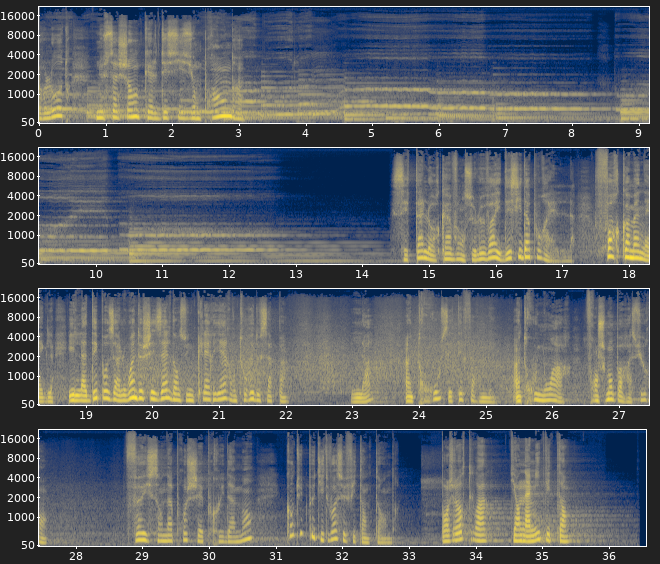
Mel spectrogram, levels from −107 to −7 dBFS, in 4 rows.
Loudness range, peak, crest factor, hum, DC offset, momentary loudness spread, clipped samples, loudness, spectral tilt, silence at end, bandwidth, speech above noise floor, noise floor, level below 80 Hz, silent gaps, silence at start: 15 LU; -2 dBFS; 20 dB; none; under 0.1%; 18 LU; under 0.1%; -21 LUFS; -5 dB/octave; 0.85 s; over 20 kHz; 38 dB; -58 dBFS; -60 dBFS; none; 0 s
